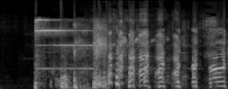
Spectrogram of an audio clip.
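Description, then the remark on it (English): A bright bell rings once, its clear ringing tone holding for about a second before it's cut off, followed right away by people chuckling and talking. “How does that get the bell?”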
